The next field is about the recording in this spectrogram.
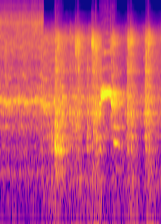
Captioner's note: pot clanging; screams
